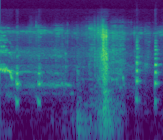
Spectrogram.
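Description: Native Visayan chickens on a provincial farm cluck in short, close bursts: a few quick calls at the start, a louder scuffling flurry in the middle, and two sharp clucks near the end, with no talking.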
